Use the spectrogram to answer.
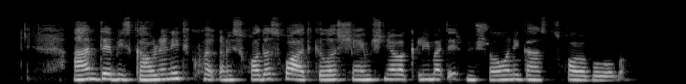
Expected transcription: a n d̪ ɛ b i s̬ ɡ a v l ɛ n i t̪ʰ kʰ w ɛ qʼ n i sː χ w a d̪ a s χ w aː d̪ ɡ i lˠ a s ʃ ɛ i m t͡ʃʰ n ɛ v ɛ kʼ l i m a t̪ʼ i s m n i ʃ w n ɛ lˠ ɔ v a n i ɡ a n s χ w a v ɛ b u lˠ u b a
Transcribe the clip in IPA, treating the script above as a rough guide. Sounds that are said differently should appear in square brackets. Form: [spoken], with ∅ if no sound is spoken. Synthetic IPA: a n d̪ ɛ b i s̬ ɡ a v l ɛ n i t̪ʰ kʰ w ɛ qʼ n i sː χ w a d̪ a s χ w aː d̪ ɡ i lˠ a s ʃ ɛ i m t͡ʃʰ n ɛ v [a] kʼ l i m a t̪ʼ i s m n i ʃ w n ɛ lˠ ɔ v a n i ɡ a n s χ w a v ɛ b u lˠ [ɔ] b a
